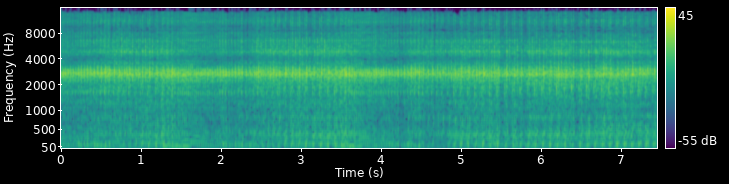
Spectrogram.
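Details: Honda XL125R single-cylinder idle: fast even mechanical chatter with a strong high ring on top; abnormal engine noise, cause suspected, not confirmed.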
